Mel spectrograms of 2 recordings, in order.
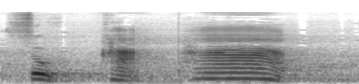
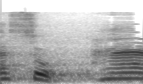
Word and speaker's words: สุขภาพ: แล้ว เป็น ทำ ใหม่ อ่าน ว่า ว่า สุขภาพ นะ คะ ไม่ อ่าน ว่า ศุกร์ 5 รอบ นะ ก็ จะ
